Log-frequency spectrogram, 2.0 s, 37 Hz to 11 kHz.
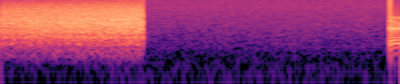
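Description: Steady hiss of the Van's RV-6A's cockpit noise in cruise, the engine and airflow. It cuts off suddenly under a second in, leaving near silence, and comes back with a click near the end.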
